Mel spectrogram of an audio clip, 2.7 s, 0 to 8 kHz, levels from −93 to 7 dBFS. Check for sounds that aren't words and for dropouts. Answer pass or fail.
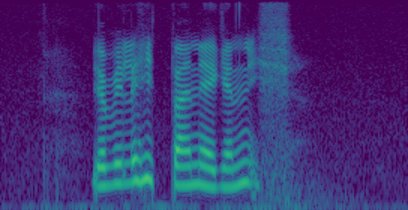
pass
